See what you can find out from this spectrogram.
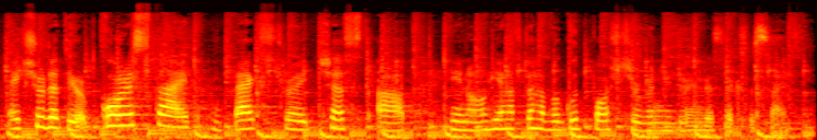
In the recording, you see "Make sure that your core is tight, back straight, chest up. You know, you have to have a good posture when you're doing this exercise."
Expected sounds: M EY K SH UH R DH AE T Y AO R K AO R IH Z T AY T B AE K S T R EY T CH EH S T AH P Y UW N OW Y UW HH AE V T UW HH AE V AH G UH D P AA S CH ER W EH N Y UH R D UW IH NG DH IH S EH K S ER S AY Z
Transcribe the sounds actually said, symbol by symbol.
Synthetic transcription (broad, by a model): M EY K SH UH R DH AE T Y AO R K AO R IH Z T AY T B AE K S T R EY T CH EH S T AH P Y UW N OW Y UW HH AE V T UW HH AE V AH G UH D P AA S CH ER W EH N Y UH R D UW IH NG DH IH S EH K S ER S AY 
